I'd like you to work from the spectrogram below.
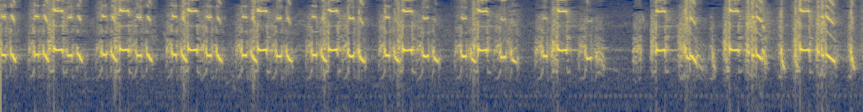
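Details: A grey francolin in Pakistan gives loud, harsh, high-pitched squawking notes in rapid repeated bursts, about two a second, with no other clear sounds.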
